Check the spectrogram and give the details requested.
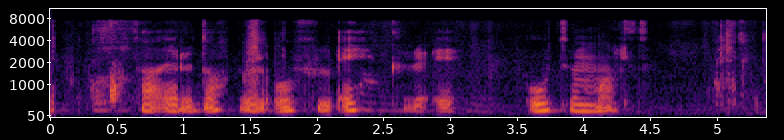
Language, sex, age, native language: Icelandic, female, 12, Icelandic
